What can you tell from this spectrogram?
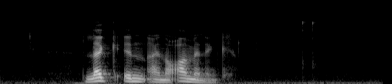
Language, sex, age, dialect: Faroese, male, 36-60, Suðurstreymoy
